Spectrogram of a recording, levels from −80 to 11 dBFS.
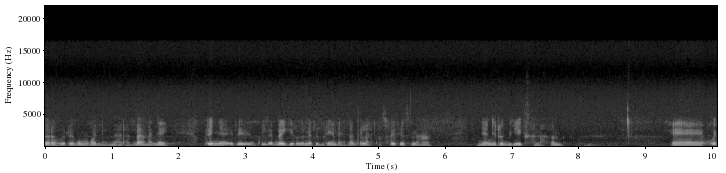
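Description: Speech runs over a steady DECT cordless phone buzz throughout: 100 Hz radio bursts rectified by the audio circuit, sitting well below the voice. A spectrogram shows evenly spaced horizontal harmonic lines stacked from 100 Hz upward.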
